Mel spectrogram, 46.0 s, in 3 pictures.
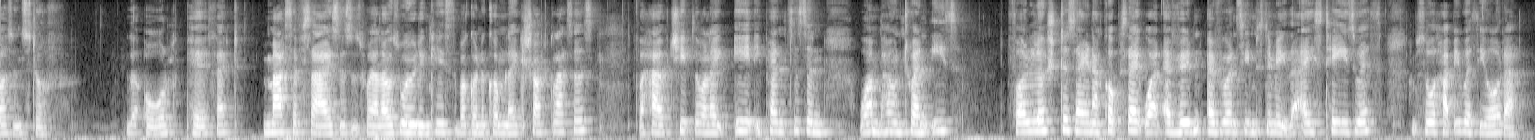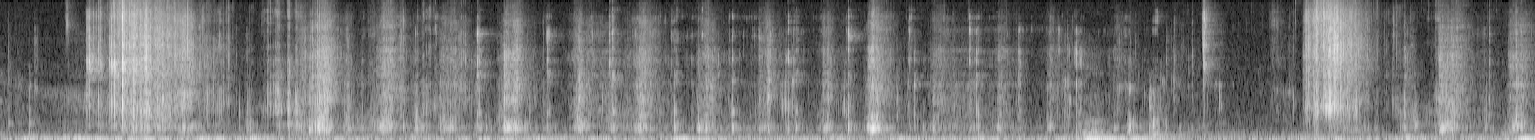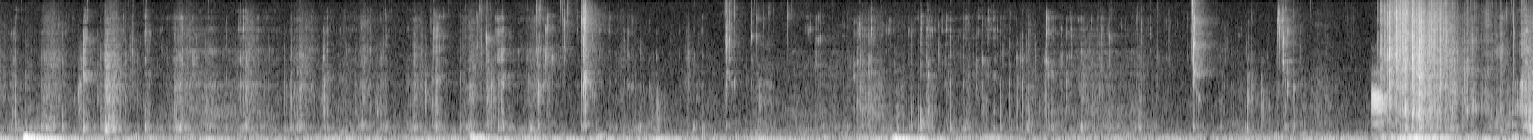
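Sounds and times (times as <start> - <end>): crunching bites into toasted bread: 16.2 - 20.6, 28.3 - 30.6, 44.5 - 46.0
chewing: 17.3 - 43.8.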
